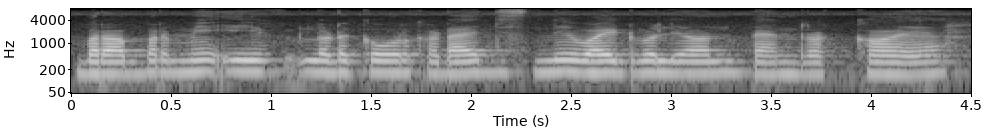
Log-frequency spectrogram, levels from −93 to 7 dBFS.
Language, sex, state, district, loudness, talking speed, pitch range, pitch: Hindi, male, Uttar Pradesh, Shamli, -19 LUFS, 175 wpm, 160-170 Hz, 165 Hz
